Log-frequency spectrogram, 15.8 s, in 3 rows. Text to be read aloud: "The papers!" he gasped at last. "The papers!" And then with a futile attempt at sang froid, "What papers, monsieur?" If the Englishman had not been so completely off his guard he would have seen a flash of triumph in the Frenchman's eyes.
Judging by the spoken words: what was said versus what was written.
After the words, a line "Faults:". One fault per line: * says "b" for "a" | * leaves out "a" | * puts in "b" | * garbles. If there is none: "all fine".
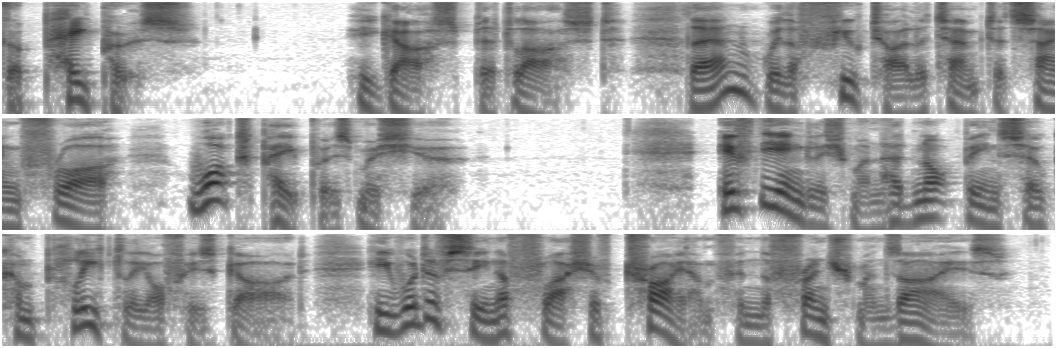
"The papers!" he gasped at last. "Then with a futile attempt at sang froid, "What papers, monsieur?" If the Englishman had not been so completely off his guard he would have seen a flash of triumph in the Frenchman's eyes.
Faults:
* leaves out "The papers And"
